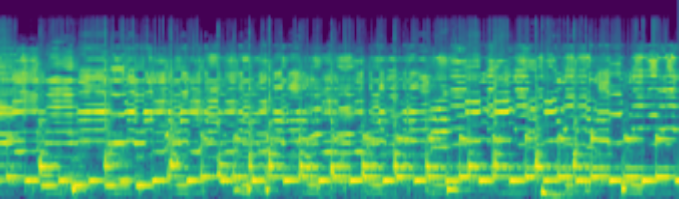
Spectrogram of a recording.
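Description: East Javanese jaranan music: a shrill reed wind instrument holds a melody over gamelan-style accompaniment, with short notes repeated in a steady rhythm and drum strokes.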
